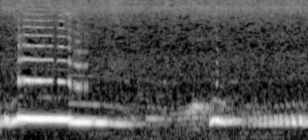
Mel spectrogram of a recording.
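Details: Puter pelung (Barbary dove) kept as a songbird performing its coo for a training recording: a sustained low coo that slides slightly downward, a quiet gap, then a rolling, throbbing coo that continues to the end.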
